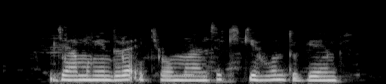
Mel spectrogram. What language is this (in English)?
Kinyarwanda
